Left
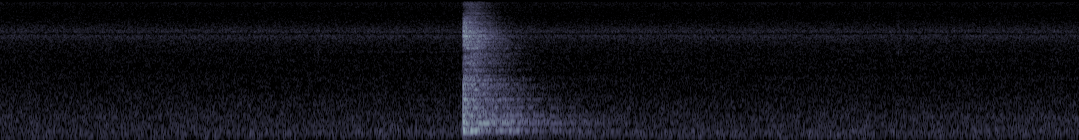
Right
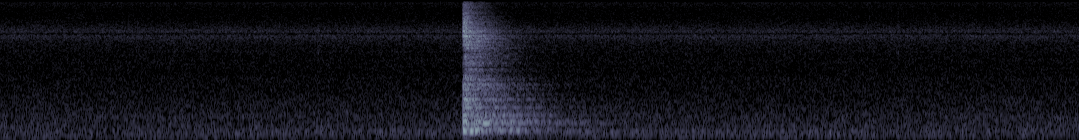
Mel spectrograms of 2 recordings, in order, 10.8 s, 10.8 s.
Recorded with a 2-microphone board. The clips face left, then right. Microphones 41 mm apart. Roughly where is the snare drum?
Centre.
